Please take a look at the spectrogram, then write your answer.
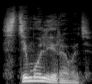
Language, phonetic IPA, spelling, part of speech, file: Russian, [sʲtʲɪmʊˈlʲirəvətʲ], стимулировать, verb, Ru-стимулировать.ogg
- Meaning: to stimulate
